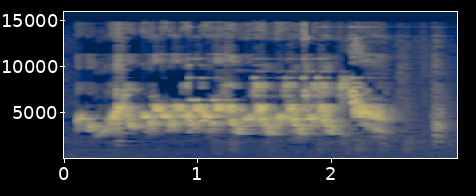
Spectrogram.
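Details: Red siskin (طاران فنزويلا) with a rapid, unbroken high-pitched twittering and buzzing warble lasting about two and a half seconds, ending in a single short chirp.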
